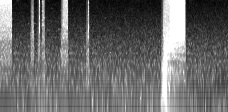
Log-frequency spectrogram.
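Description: Loud burst of radio static hiss that crackles and cuts out briefly twice, with a low music drone underneath.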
